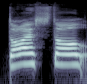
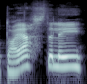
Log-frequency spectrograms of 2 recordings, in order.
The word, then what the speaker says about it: diastole: into three key stages diastol or diastole depending how you pronounce it atrial systole or systole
